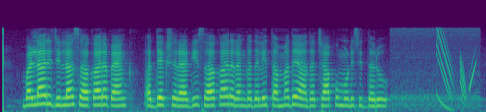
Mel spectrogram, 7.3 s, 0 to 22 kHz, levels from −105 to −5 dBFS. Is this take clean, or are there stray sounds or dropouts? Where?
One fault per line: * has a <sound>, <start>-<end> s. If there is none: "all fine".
* has a chirp, 6.5-7.2 s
